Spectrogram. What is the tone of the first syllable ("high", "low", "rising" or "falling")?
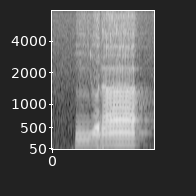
low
